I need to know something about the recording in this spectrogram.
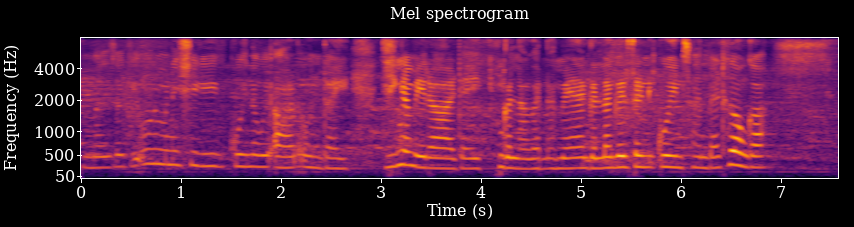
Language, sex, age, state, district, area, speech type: Dogri, female, 18-30, Jammu and Kashmir, Kathua, rural, spontaneous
